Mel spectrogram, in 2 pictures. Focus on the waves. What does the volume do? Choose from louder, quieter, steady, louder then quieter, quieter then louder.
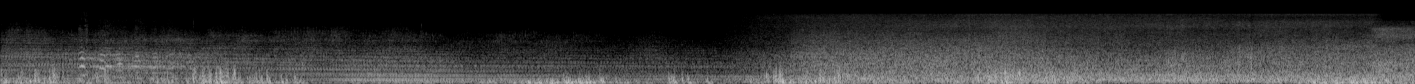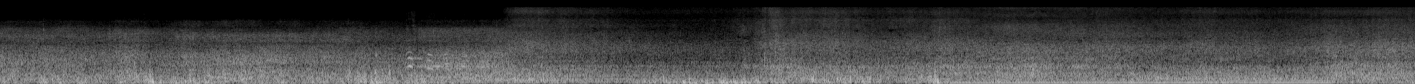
steady.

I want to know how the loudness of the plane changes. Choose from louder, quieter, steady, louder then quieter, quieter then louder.
steady.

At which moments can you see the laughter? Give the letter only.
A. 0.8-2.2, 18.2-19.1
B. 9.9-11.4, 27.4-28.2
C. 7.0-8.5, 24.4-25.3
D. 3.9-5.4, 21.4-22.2
A.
